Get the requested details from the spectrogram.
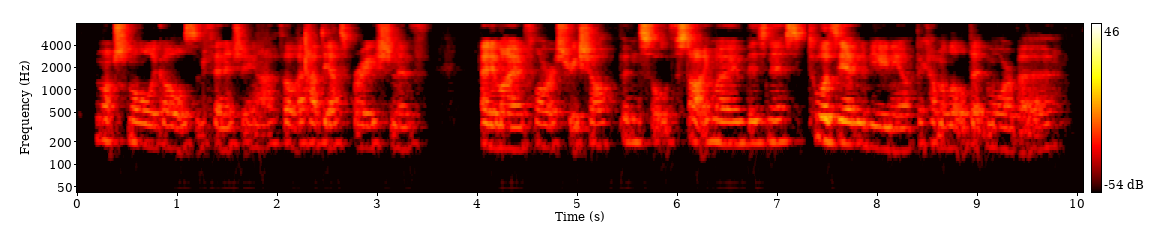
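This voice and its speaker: A woman's fairly low voice at a very fast pace, with monotone, flat intonation and audible room echo. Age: 20s. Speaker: podcast co-host, recent graduate. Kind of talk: casual chat.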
